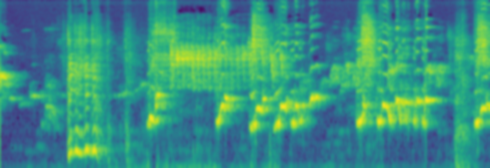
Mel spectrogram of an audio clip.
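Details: White-rumped shama, a caged competition bird in Indonesia with twelve wins, delivering harsh churring bursts mixed with warbled whistles and fast high trills in loud separated phrases.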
